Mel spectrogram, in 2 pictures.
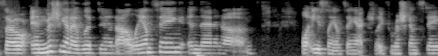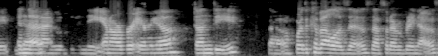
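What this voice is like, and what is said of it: Slight non-Michigan regional accent. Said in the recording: “accent came from, because that's not a Michigan accent. But it's just a slight one, though.”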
